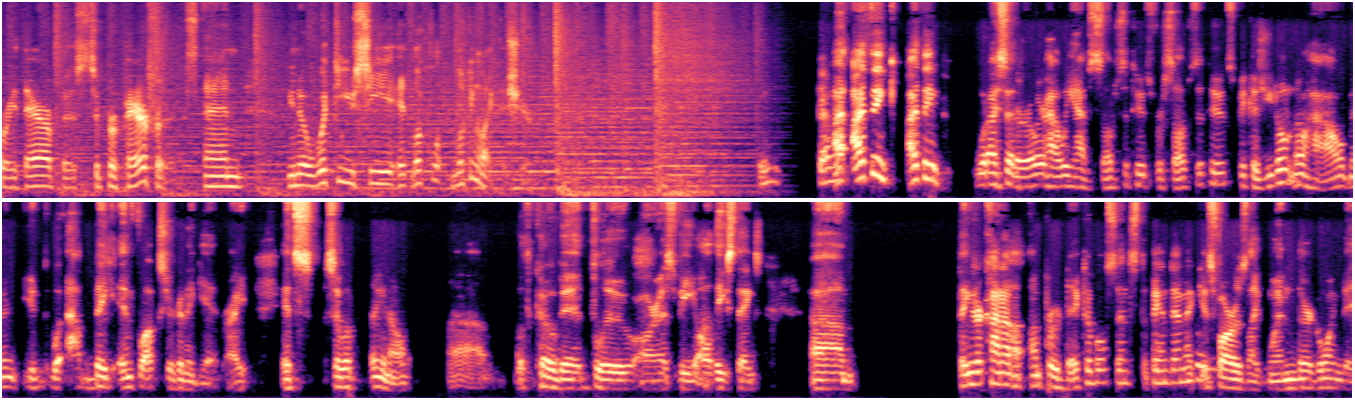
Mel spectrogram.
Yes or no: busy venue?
no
